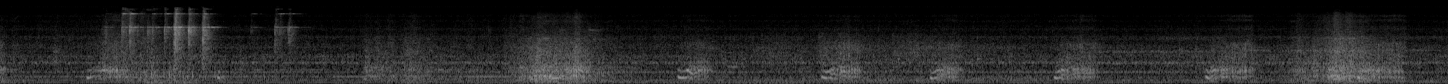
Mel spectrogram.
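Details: Rabbit Pamuk, resting deeply relaxed, with a soft palate probably too long, recorded 9 January 2010: brief raspy nasal sounds recur at irregular intervals, opening with some clattering handling noise, over a constant low hum.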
